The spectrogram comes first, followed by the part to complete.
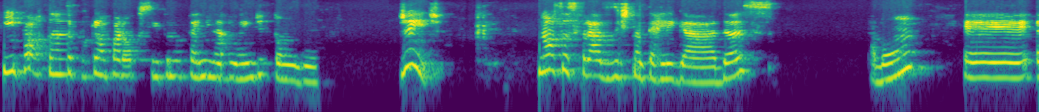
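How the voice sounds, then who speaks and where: A woman's voice: a little high, warm tone. Brazilian woman teacher, lo-fi stream. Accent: Brazilian Portuguese. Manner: explains step by step, often checks with "tá bom?"; dictates punctuation aloud. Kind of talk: live online essay-writing lesson.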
